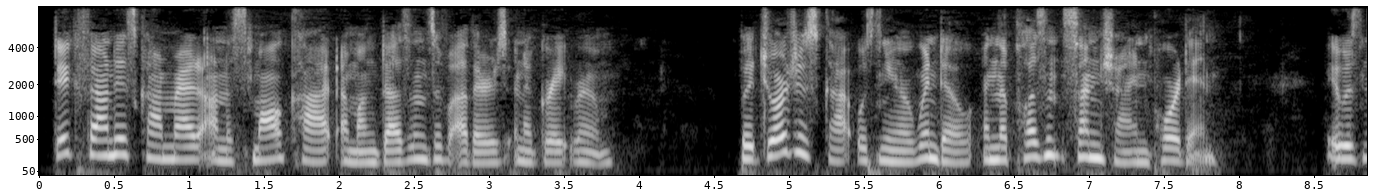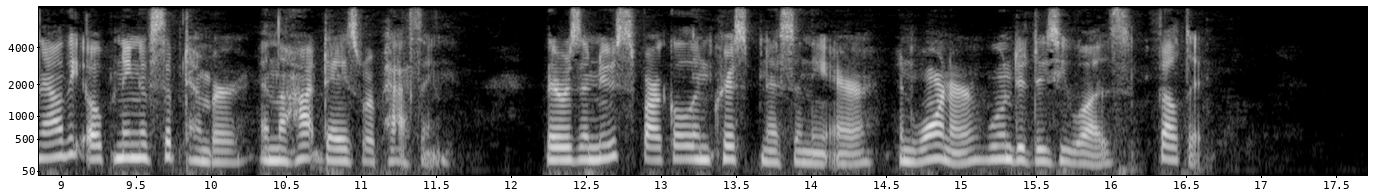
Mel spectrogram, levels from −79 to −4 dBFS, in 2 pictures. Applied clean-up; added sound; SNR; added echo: none; none; none; none.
